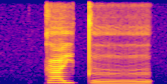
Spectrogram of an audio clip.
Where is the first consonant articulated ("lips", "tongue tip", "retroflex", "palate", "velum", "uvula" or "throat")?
velum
